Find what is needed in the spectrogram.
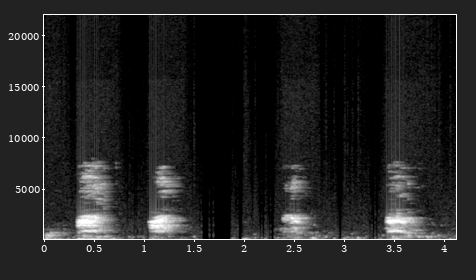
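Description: Faint bird calls in the background: four short calls about a second apart.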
